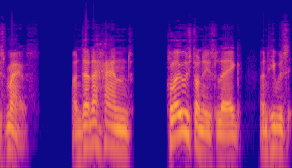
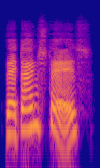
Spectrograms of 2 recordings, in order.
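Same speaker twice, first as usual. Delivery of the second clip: put-on much higher, slow hesitant boy voice; a nervous grin you can hear; uncertain boy; 12 semitones higher, 3 dB louder, slower than usual. A narrator's reading. Stanley telling Moist about the men, uncertain boy voice.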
